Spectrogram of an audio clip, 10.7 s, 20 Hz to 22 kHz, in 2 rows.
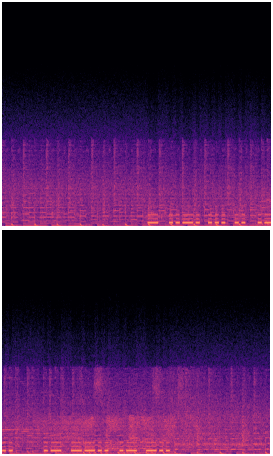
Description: Morse code (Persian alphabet), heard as a keyed tone, hand-sent with a paddle, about 18 wpm, 390 Hz. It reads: تفسیر ازاد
